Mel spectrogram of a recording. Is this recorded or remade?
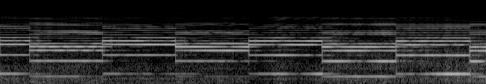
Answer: recorded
